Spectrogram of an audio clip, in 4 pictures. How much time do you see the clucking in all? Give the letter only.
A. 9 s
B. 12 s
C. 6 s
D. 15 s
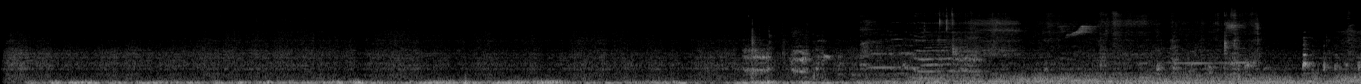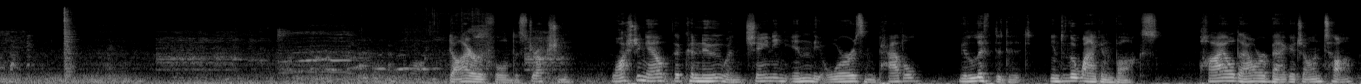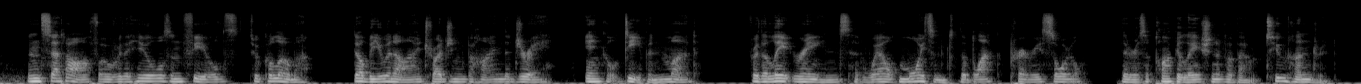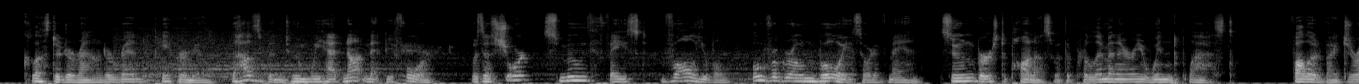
B.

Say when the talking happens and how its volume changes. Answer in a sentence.
The talking can be heard from 17.7 to 54.3 s, at a steady volume.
